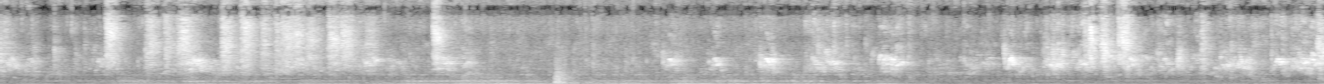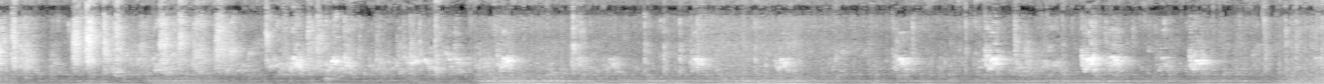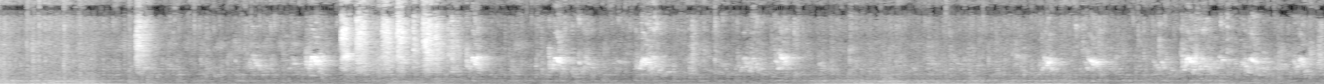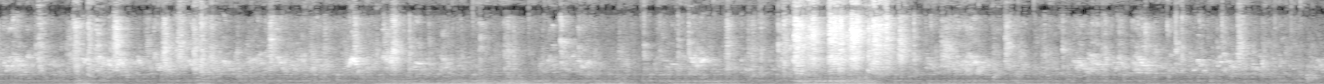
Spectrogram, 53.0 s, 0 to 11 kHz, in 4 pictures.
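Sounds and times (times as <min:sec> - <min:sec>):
budgerigars chirping and chattering: 0:00.0 - 0:28.1, 0:29.5 - 0:52.9.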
